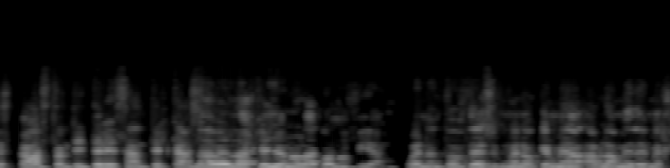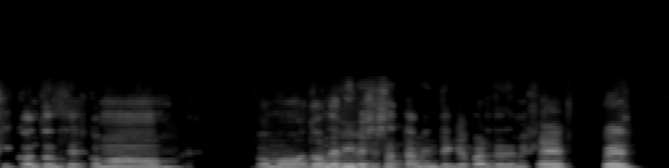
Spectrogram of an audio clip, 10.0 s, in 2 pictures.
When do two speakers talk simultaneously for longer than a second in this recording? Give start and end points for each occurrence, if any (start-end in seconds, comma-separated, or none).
none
